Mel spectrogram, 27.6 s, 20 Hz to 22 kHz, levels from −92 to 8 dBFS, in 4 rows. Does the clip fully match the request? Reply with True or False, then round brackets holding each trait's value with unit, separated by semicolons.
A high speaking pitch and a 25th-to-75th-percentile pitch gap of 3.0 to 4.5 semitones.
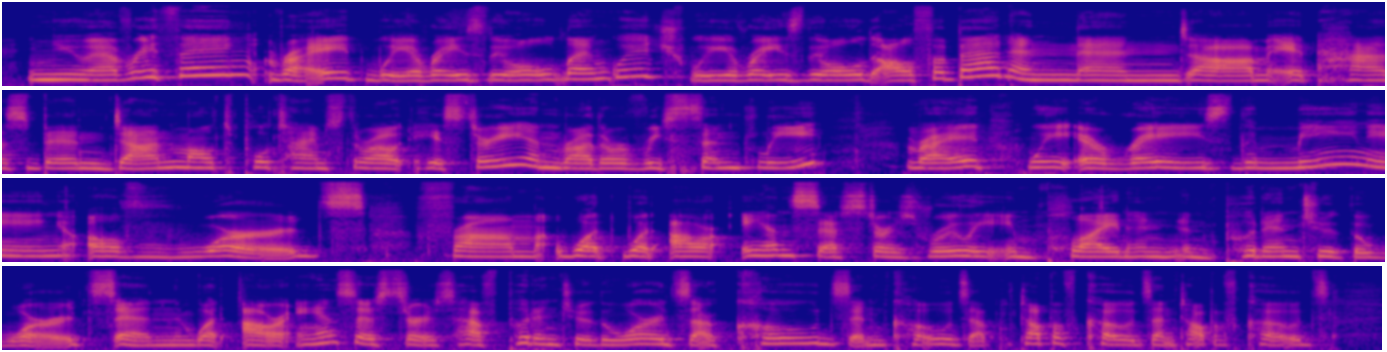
False (220 Hz; 2.6 semitones)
